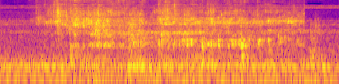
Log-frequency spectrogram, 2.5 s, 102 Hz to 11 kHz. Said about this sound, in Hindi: पानी इसमें डाल देंगे तकरीबन 3 लीटर के बराबर।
